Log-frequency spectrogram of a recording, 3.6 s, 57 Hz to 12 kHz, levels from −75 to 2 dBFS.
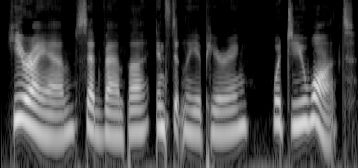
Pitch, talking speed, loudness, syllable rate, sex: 195 Hz, 185 wpm, -19 LUFS, 5.3 syllables/s, female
